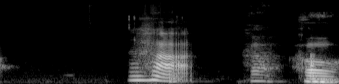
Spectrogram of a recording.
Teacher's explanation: হা বলার সময় গলা থেকে বাতাসকে বের করছেন, প্লিজ বাতাস বের করবেন না, একেবারে বাতাসবিহীন হা।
